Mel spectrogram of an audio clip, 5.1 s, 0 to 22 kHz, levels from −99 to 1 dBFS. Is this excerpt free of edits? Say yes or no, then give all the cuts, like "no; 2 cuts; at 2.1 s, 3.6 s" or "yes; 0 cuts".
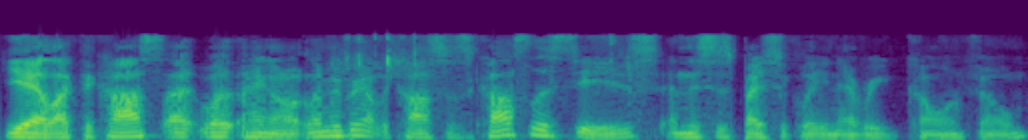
yes; 0 cuts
